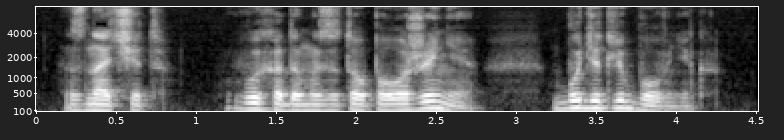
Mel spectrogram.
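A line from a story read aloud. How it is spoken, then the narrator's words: Calm. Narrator (Russian): спокойно произнес он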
